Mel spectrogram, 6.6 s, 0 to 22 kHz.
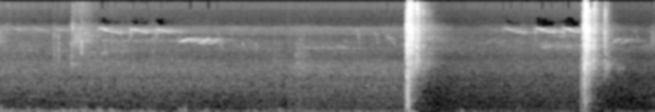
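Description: Two sharp, close metallic clacks, spaced nearly two seconds apart, come from an ASG CZ75 BB pistol as its slide cocks with the magazine inserted. A quiet background surrounds them.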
